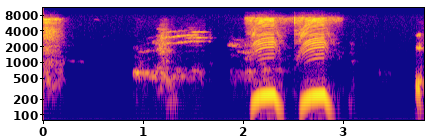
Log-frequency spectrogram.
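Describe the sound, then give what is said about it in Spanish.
Two loud, drawn-out cat yowls in quick succession, each rising and falling in pitch, with fainter scattered sounds before them, like cats squalling outside in a fight or mating. “Se nota que los gatos están peleando ahí, va.”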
